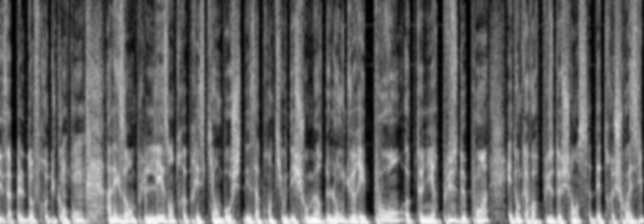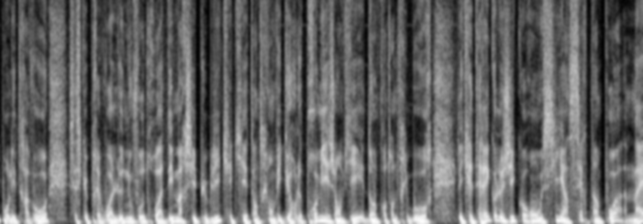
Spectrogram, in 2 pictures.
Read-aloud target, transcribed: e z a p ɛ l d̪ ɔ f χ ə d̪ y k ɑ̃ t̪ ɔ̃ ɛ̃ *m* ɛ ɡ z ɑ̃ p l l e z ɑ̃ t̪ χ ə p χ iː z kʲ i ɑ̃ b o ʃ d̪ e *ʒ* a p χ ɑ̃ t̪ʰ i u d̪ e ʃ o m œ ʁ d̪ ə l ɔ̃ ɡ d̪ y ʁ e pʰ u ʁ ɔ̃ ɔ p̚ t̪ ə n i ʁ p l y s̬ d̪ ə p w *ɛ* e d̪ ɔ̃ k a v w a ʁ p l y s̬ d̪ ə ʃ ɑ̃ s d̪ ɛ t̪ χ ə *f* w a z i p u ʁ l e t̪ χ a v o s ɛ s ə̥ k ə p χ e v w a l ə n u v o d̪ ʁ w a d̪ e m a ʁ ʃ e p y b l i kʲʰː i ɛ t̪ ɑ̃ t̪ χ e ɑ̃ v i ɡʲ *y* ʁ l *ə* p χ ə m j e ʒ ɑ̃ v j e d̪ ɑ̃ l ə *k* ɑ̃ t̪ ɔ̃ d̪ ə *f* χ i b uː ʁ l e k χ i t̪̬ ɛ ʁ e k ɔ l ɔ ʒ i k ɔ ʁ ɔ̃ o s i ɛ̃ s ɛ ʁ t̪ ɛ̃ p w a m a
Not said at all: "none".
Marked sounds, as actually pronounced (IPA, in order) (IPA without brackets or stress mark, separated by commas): n, z, ɛ̃, ʃ, œ, ə, k, f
